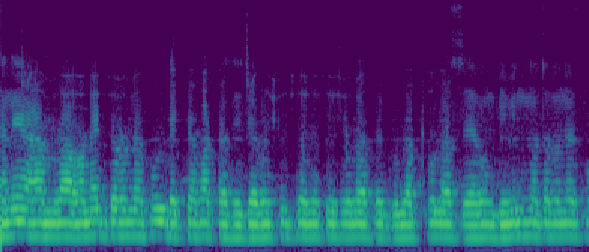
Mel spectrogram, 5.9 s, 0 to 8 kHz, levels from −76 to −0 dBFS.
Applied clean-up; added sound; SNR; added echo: neural separator model SepFormer DNS4.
